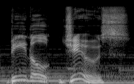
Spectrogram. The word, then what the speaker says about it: Betelgeuse: Pronounced Betelgeuse in a quirky twist, its name traces its origin to the ancient Arabic phrase Yad al-Jawza, meaning hand of the central one.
